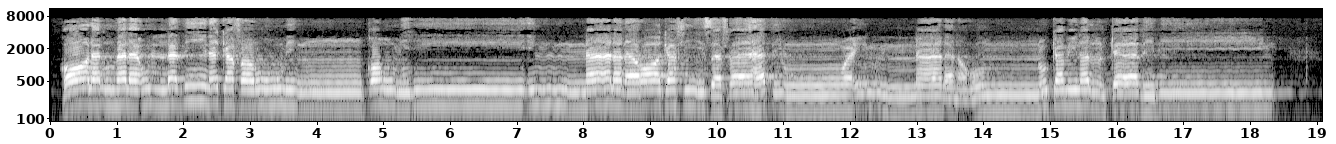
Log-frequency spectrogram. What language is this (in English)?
Arabic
